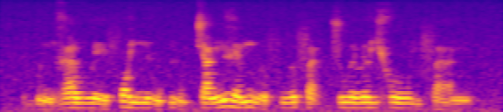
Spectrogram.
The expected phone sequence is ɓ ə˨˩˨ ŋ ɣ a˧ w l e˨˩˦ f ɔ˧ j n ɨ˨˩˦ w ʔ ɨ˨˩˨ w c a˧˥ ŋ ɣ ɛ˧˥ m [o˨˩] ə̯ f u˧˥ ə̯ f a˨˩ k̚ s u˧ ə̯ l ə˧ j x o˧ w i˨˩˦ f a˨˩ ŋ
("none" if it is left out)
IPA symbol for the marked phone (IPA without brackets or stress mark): u˨˩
